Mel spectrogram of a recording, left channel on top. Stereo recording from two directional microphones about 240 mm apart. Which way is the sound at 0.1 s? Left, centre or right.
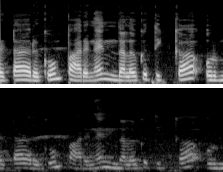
Left.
